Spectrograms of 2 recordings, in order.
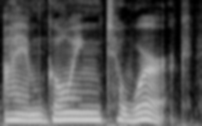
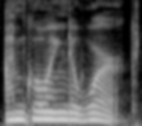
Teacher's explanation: We crush these small words. The word to often becomes TA. We do not say, I am going to work. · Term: reduction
